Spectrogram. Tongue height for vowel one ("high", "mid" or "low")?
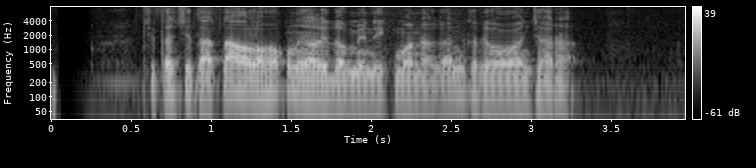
high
